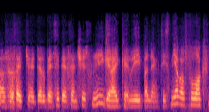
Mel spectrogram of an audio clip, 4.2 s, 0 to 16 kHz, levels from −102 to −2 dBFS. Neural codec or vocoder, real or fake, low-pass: codec, 16 kHz in and 24 kHz out, 0.4 kbps, LongCat-Audio-Codec, fine tuned four codebook decoder; fake; 10.8 kHz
